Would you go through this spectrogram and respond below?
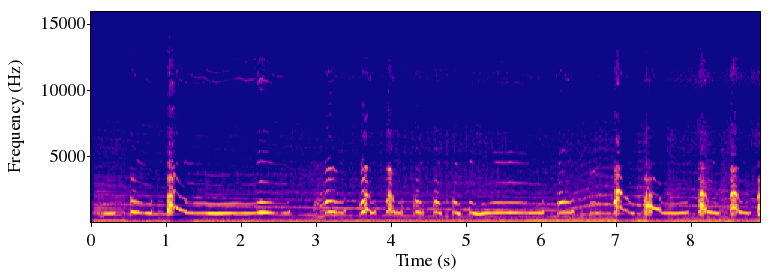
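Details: Miniature Schnauzer; howl; fearful reaction to a fire truck horn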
